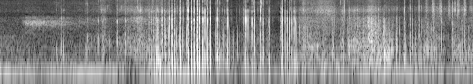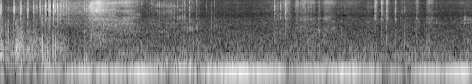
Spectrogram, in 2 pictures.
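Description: Scratchy rustling and scraping close to the microphone, loudest between one and two seconds in, over a steady low hum.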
